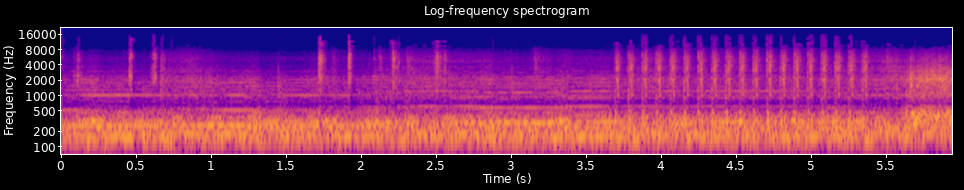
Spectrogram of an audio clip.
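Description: Gunshots ring out, first singly and then in a rapid burst.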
